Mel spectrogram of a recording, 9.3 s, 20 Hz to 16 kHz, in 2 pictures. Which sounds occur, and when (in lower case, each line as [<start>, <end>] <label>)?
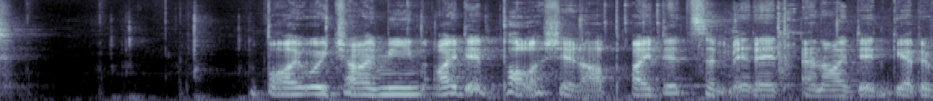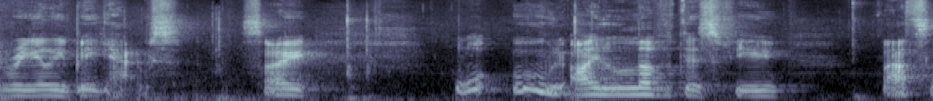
[0.00, 0.25] generic impact sounds
[0.00, 9.33] mechanisms
[0.38, 4.05] computer keyboard
[1.30, 5.57] male speech
[5.70, 5.79] computer keyboard
[5.87, 6.29] male speech
[6.23, 6.76] breathing
[6.38, 6.54] computer keyboard
[6.92, 8.55] male speech
[7.50, 7.60] computer keyboard
[8.60, 8.88] breathing
[8.88, 8.98] computer keyboard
